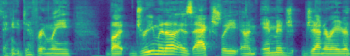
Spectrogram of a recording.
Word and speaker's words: Dreamina: tool an image generator called damina at least I think that's how it's pronounced d r a m dream i n a so forgive me if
